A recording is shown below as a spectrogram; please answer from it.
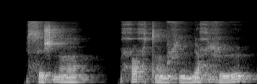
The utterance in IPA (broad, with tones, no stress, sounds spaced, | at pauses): s ɛ˩˥ ʃ n ã˧ | ħ ɒ˧ ħ t ã˩ w ɬ ẽ˩ n ɛ˧ ħ ɮ ø˩˥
